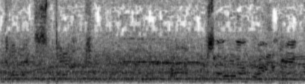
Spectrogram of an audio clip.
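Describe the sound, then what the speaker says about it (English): Darts crowd at the world final roaring and cheering wildly in a packed arena, a dense, steady wall of noise throughout with occasional sharper whoops. "The crowd are going berserk."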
